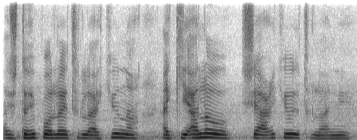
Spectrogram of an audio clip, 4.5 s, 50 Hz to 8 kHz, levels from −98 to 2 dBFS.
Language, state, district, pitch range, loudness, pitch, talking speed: Sumi, Nagaland, Kohima, 180-205 Hz, -17 LUFS, 195 Hz, 145 wpm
